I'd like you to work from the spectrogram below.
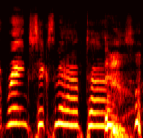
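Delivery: high, drawn-out mock whine; upset caller. Podcaster mimicking callers upset at unanswered phones, mock upset. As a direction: imitate an outraged caller, squealing it slowly. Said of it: "all upset".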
